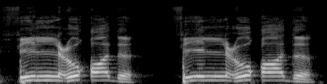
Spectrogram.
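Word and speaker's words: فِي الْعُقَدِ: Et là, vous allez passer de fi directement au lem. Fil. Bien sûr, le lem soukoun, un temps et demi. Fil 'uqad.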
